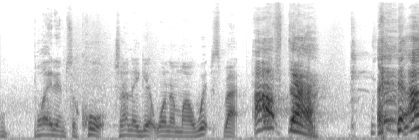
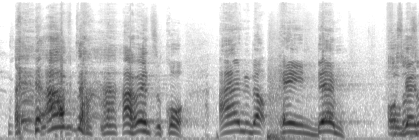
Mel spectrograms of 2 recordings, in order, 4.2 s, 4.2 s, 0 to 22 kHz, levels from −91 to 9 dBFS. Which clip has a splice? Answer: first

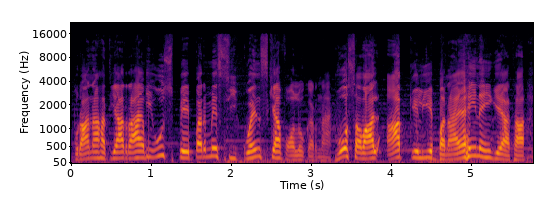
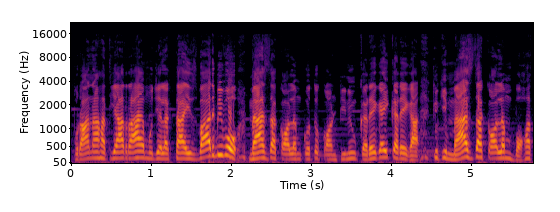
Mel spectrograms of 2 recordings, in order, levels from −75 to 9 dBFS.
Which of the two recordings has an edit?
first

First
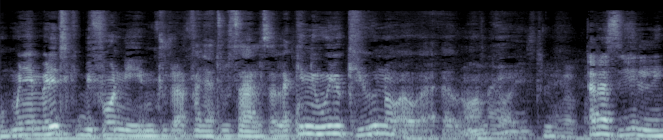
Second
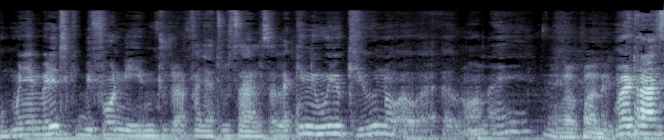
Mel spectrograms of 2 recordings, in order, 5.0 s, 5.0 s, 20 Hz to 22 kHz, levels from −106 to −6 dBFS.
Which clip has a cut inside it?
first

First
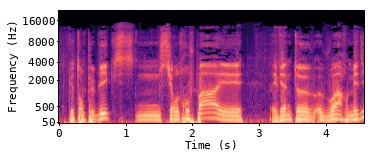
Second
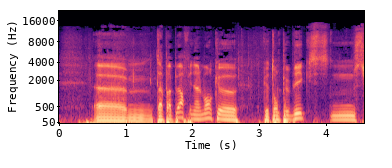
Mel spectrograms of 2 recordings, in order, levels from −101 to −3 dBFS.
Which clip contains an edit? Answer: first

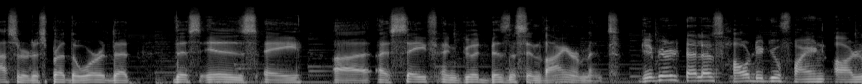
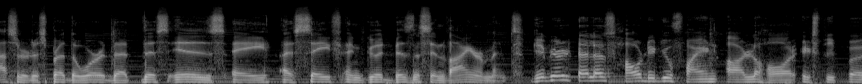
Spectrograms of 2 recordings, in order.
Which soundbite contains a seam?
second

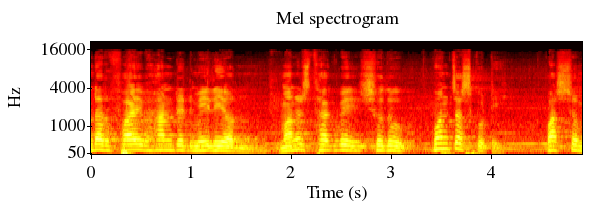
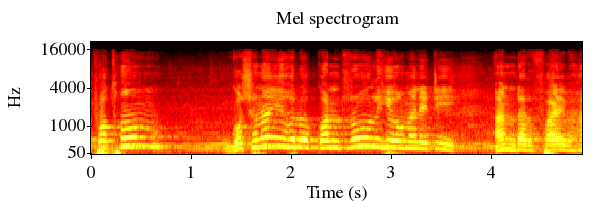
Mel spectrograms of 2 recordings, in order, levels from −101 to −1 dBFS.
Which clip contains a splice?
first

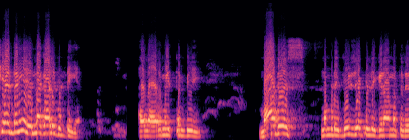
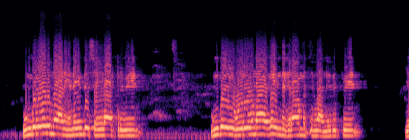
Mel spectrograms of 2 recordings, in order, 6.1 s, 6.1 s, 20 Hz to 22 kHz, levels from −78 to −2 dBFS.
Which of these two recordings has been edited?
first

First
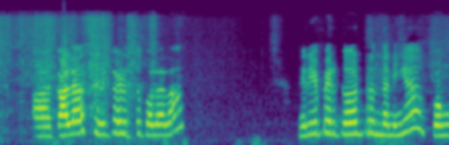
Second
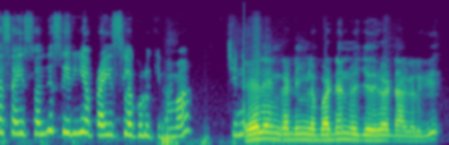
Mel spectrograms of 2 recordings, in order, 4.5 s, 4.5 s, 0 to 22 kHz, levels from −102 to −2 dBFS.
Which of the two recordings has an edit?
second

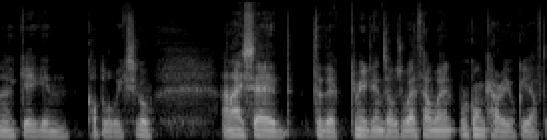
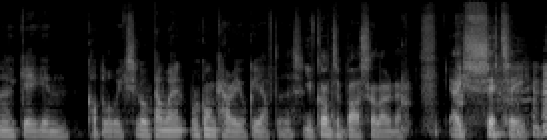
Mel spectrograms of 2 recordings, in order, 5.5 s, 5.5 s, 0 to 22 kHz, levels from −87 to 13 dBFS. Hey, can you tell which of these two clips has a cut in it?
second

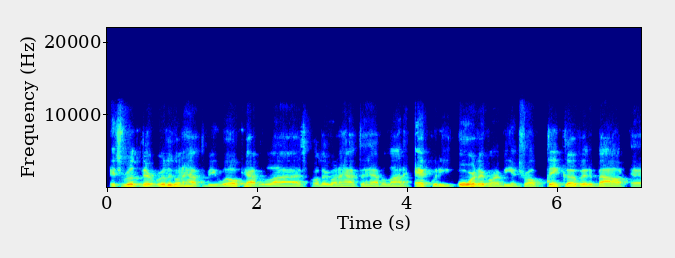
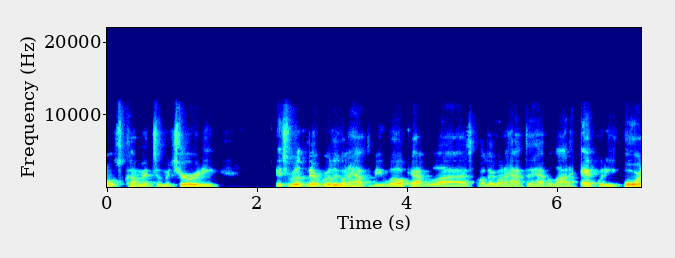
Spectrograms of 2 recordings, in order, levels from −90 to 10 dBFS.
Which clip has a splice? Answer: first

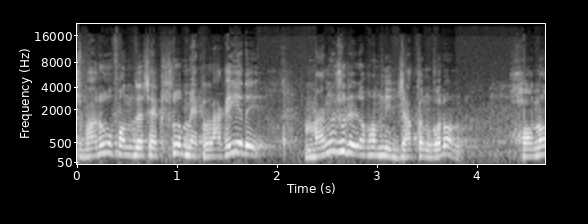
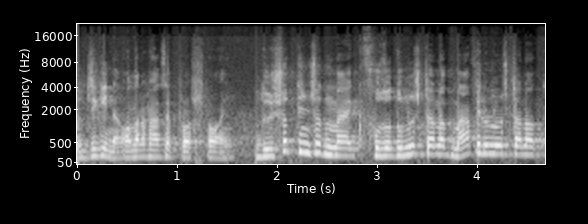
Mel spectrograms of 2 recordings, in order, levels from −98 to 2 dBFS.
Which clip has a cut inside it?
second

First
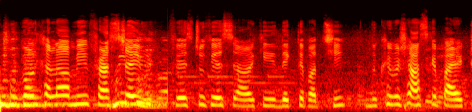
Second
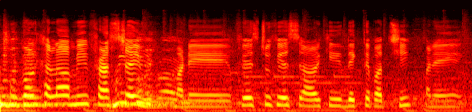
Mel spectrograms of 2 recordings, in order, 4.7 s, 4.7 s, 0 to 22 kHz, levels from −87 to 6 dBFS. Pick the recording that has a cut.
first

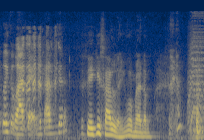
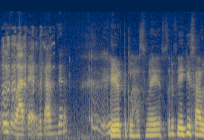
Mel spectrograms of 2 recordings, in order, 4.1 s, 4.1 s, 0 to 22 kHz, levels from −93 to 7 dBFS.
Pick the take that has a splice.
first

